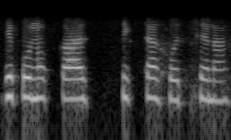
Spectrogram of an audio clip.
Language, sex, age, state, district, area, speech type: Bengali, female, 30-45, West Bengal, Darjeeling, urban, conversation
